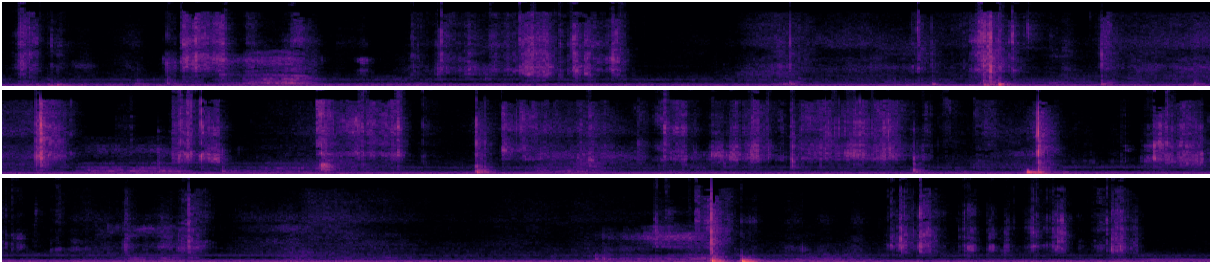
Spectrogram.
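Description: Paper flowers rustle softly as a hand moves them.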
